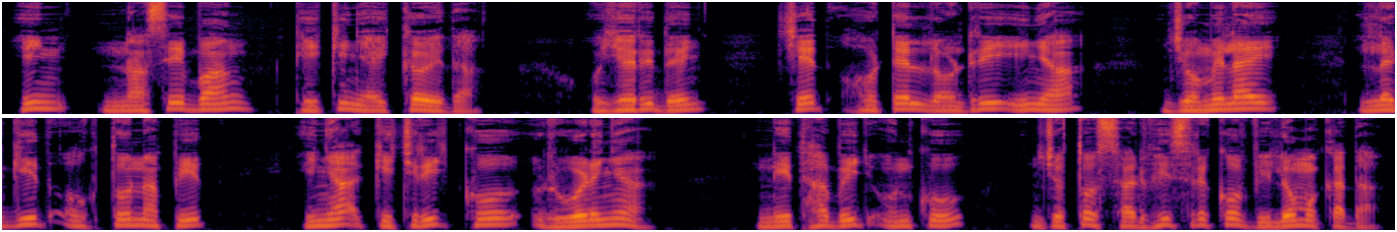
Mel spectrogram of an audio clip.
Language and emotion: Santali, fearful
